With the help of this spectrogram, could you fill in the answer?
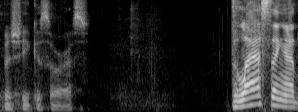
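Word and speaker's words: Masiakasaurus: Mashikosaurus, how do you say that? Mashikosaurus. I don't know why I thought the other one. Mashikosaurus. Well, because it's spelled Masiacosaurus, but it's pronounced Mashikosaurus.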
